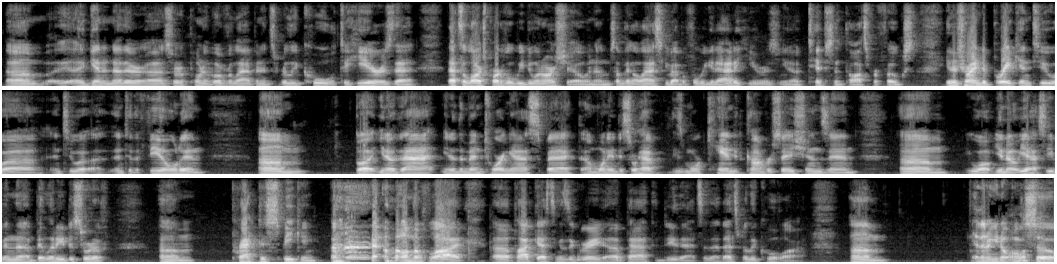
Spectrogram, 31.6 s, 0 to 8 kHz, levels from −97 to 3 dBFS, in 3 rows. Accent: American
